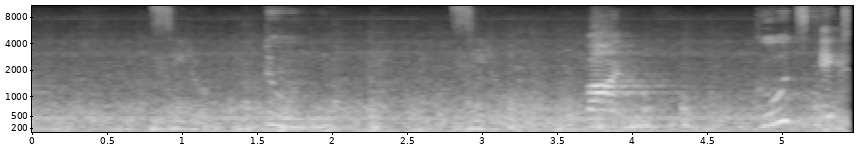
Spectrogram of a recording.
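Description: Express passenger train in a train driving video game rolling into a station platform, a steady loud rumble of railcars with clickety-clack wheel beats and brief squeals, continuous throughout with no speech.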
